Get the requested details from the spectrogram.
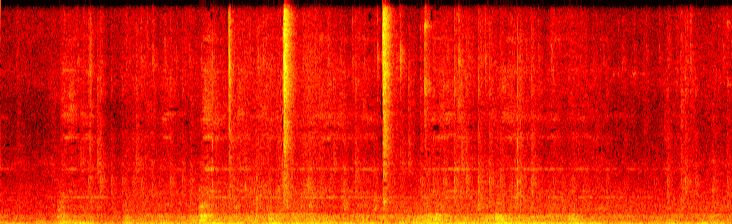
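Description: A tram rumbles along the rails with a steady low roar.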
